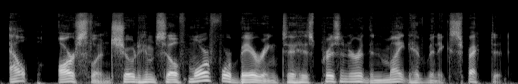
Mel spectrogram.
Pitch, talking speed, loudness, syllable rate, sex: 105 Hz, 160 wpm, -18 LUFS, 5.0 syllables/s, male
